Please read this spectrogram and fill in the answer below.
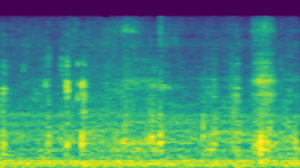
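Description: Close-miked chewing of a mouthful of sausage with the mouth closed: irregular small wet clicks and smacks, several a second, with a sharper click near the end.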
